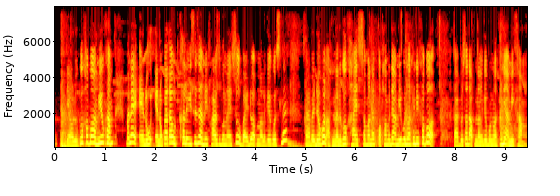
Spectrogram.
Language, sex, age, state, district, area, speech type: Assamese, female, 18-30, Assam, Sivasagar, urban, spontaneous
